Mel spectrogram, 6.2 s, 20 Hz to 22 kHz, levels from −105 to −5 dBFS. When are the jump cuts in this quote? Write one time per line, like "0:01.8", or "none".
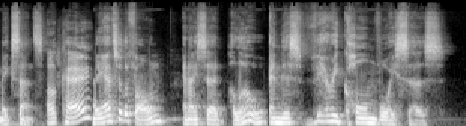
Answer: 0:01.2
0:03.1

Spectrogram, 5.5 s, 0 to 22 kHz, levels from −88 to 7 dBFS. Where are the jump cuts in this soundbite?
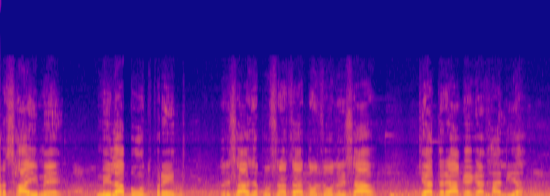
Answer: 0:02.3

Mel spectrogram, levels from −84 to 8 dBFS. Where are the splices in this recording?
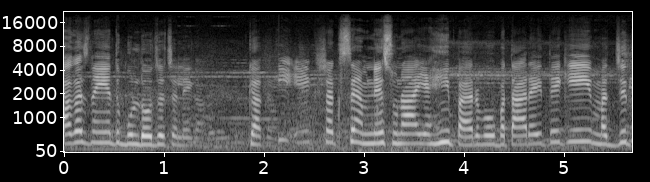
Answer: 0:02.2

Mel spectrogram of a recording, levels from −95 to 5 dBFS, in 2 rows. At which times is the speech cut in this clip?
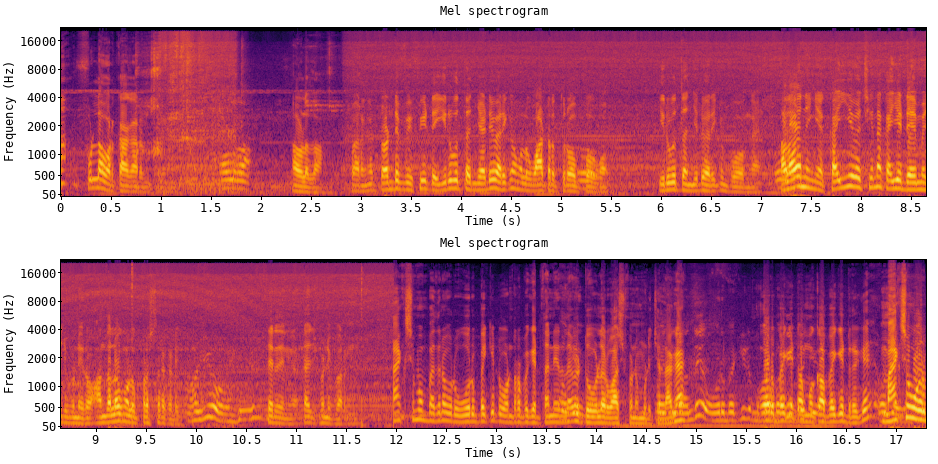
0:07.0
0:12.0

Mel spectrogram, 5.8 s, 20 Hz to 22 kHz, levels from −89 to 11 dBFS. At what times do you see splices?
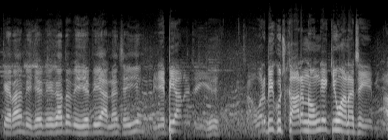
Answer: none

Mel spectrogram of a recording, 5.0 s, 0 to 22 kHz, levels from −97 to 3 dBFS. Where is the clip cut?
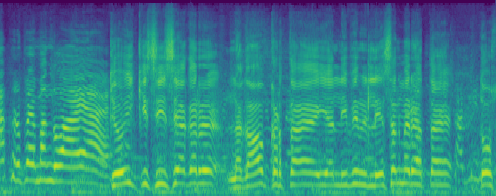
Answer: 0:01.0

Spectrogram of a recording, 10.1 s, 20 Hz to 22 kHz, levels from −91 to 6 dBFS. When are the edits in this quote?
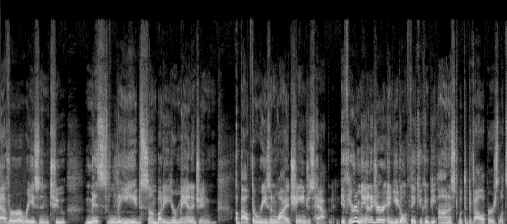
none

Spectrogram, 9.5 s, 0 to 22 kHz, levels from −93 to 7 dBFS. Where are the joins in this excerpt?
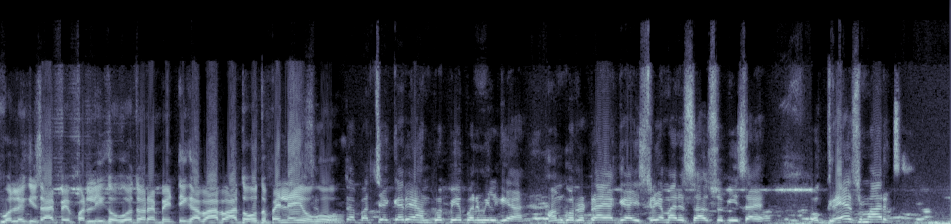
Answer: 0:03.5

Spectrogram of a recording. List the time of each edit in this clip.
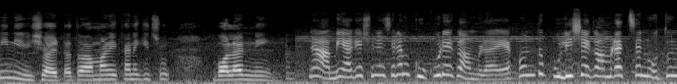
0:02.8

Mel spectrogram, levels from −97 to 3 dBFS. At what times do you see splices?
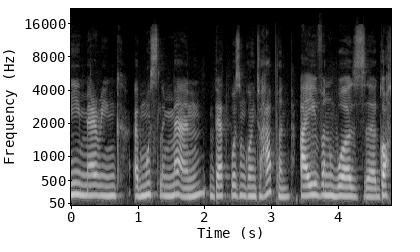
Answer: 0:03.3

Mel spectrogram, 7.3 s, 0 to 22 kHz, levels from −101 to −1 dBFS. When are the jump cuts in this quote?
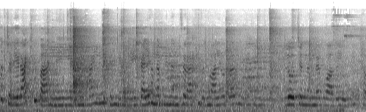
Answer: none

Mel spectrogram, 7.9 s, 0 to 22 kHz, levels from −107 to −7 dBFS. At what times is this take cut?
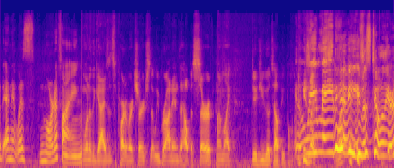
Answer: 0:01.7
0:04.4

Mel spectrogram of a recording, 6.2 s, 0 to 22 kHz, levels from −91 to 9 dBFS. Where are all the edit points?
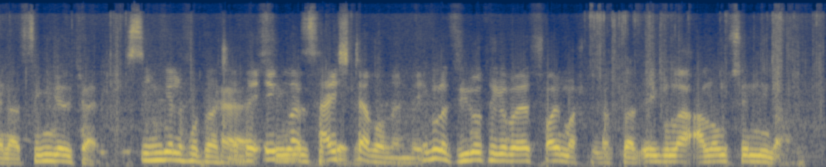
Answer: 0:04.4

